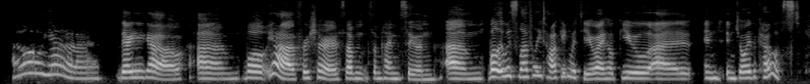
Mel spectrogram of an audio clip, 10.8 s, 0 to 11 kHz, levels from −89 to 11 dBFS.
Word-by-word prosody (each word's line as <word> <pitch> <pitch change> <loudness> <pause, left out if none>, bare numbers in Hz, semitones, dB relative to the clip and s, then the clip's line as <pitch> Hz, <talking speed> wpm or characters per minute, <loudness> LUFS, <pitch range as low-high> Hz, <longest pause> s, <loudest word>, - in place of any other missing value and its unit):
Oh, 410 +7 -2
yeah. 240 -12 -4 0.3
There 245 +1 +4
you 260 +1 +1
go. 200 -6 +2 0.2
Um, 215 0 -2
well, 240 -1 +2
yeah, 215 - +5
for 235 +5 -1
sure. 200 -6 0
Some 225 0 -1
sometime 220 -2 -4
soon. 185 -4 -6
Um, 215 0 +2
well, 285 +1 +7
it 260 - +7
was 310 -2 -3
lovely 290 +4 -1
talking 255 +2 -3
with 255 -4 -3
you, 200 +1 -3
I 210 -1 +5
hope 210 0 -6
you, 225 -2 +2
uh, 205 -1 0 0.2
en 235 -2 -2
enjoy 235 +2 +1
the 260 - -7
coast. 275 +1 -5
225 Hz, 160 wpm, -23 LUFS, 210-260 Hz, 0.3 s, well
